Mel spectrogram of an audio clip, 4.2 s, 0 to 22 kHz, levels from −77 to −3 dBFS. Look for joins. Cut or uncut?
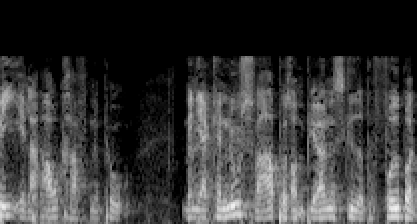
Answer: cut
